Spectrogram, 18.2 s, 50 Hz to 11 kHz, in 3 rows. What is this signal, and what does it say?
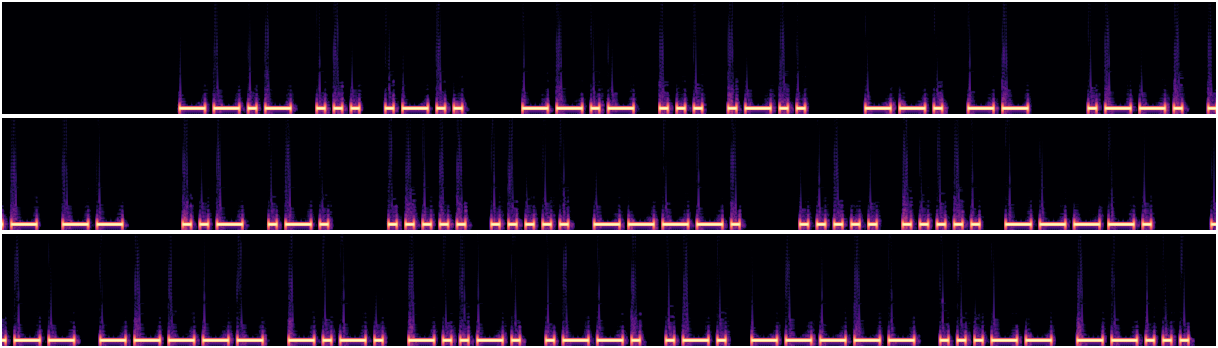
Morse code, heard as a keyed tone, about 28 wpm, 650 Hz. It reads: QSL QSL GM PAM UR 559 559 W0C/PR037
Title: SOTA QSO Practice 28wpm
